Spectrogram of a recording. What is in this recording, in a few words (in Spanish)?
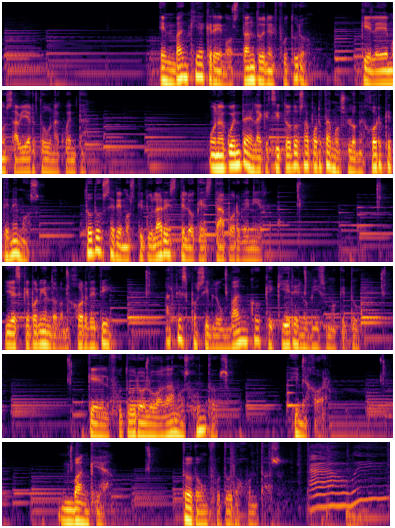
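calido, Locución publicitaria; locutor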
